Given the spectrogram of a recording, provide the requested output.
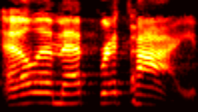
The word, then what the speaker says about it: Elamipretide: And this is how you say it, Elamipretide, Yeah, okay?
